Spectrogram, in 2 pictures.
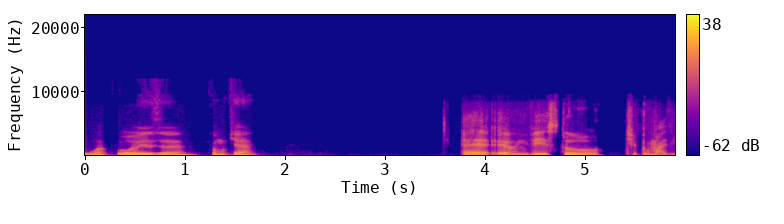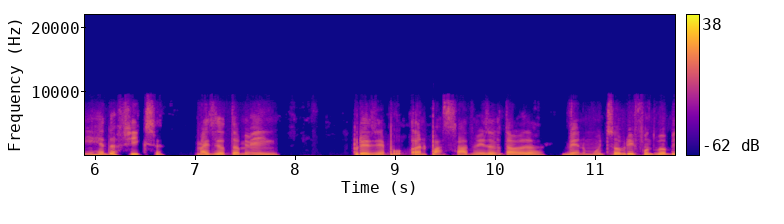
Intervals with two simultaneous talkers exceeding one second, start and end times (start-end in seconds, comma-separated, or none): none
